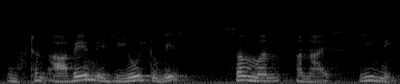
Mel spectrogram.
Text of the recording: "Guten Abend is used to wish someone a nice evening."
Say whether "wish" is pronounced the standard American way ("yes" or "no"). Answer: no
